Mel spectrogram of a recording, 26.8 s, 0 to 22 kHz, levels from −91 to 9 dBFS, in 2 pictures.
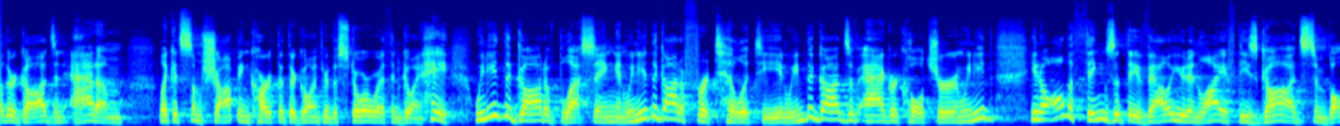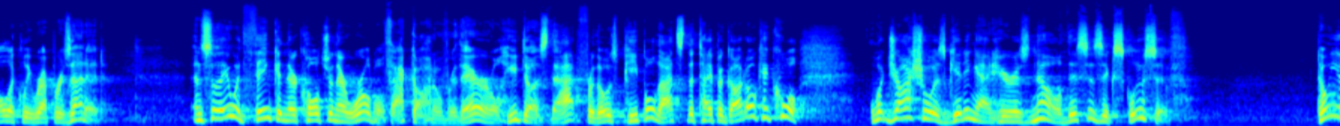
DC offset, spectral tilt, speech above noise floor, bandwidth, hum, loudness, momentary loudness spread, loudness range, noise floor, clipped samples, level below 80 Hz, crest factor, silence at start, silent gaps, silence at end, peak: under 0.1%; -4.5 dB/octave; 36 dB; 17 kHz; none; -32 LUFS; 5 LU; 2 LU; -68 dBFS; under 0.1%; -80 dBFS; 18 dB; 0 s; none; 0 s; -14 dBFS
